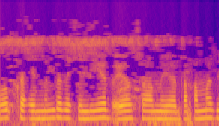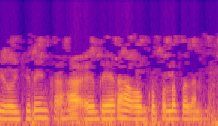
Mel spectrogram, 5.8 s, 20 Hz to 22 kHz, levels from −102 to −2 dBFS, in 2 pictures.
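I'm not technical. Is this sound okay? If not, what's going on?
No. The speech sounds ringing and washy all the way through, with a hiss that swells and fades along with the voice. That points to heavy WMA compression, likely squeezed to a very small file, which smears noise around each sound and drops quieter detail.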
